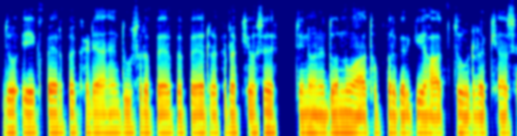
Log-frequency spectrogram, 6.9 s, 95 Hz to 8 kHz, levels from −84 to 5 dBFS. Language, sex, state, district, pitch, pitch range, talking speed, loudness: Marwari, male, Rajasthan, Churu, 100 Hz, 95-100 Hz, 190 wpm, -20 LUFS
